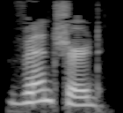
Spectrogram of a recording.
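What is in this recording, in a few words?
"ventured", British English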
